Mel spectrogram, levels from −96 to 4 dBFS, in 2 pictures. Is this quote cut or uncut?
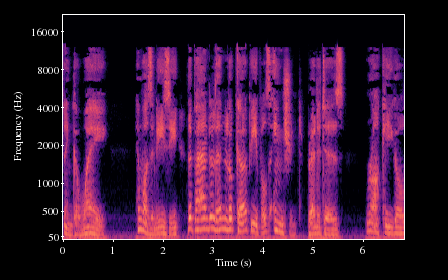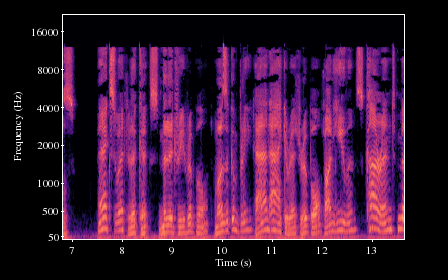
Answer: cut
